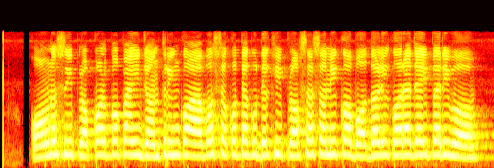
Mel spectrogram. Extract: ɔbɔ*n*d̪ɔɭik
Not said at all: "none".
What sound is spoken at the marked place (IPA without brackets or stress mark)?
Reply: none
